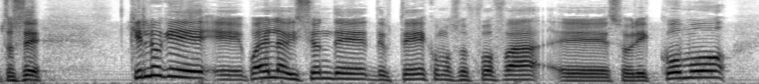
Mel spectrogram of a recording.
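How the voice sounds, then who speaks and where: In a Chilean accent, a man speaks at a fairly quick pace with very wide pitch swings. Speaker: radio host. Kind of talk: radio interview. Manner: halting.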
